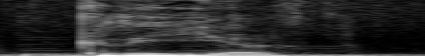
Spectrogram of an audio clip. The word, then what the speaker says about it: Kyiv: It is to be said as Kyiv. – Kyiv. – Kyiv is how you say it in Ukrainian.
